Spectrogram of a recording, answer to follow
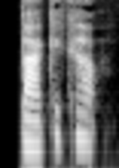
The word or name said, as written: bakkekam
